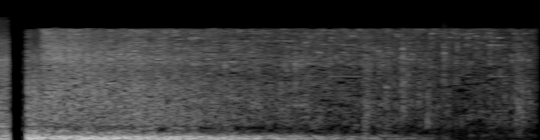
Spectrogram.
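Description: A sudden crash like shattering glass, a title-card sound effect, comes in about a quarter second in after a brief dropout. It fades away slowly over about three seconds.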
